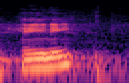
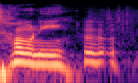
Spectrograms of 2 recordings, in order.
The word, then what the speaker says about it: Haney: have is uh Haney it's Hony sorry that's all right it's a hard one to pronounce rhymes with pony hello my name is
